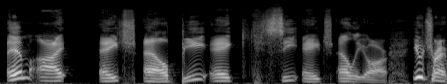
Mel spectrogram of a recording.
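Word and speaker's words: Mihlbachler: it was deduced by a paper by paleontologist Mythbachler. Oh, you really butchered that name, worse than I butcher the goose in Michelin star restaurant.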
